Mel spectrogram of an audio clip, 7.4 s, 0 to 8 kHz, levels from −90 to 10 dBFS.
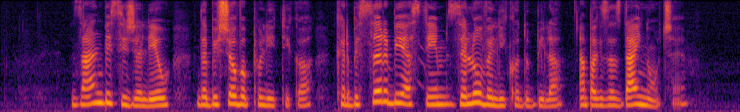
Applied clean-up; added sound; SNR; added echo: none; none; none; none.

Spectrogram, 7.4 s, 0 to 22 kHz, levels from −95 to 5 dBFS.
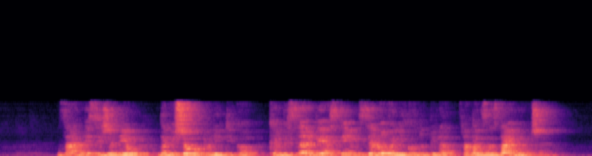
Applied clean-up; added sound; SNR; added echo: none; none; none; reverberation time 0.6 s.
